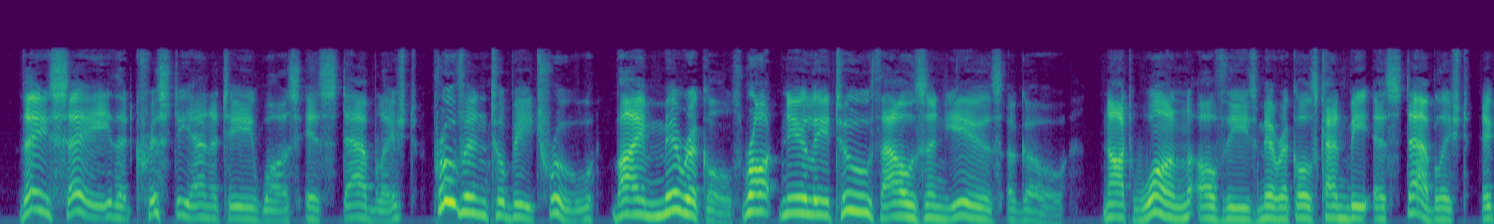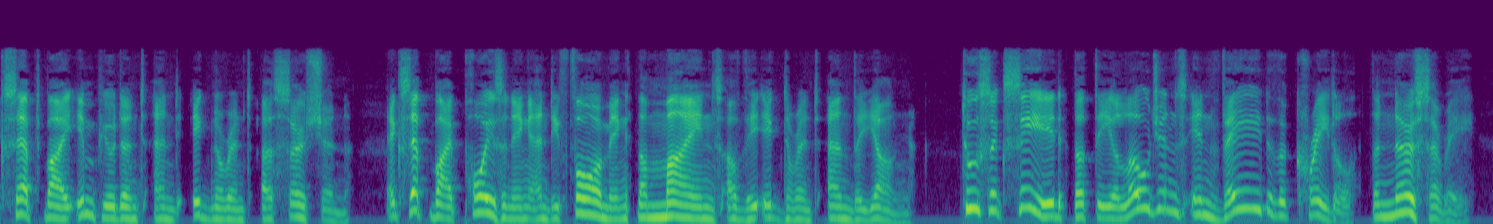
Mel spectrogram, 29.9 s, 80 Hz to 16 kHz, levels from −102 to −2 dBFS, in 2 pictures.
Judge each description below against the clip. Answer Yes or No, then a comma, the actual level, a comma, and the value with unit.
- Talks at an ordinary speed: No, slow, 110 wpm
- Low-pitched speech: No, medium, 155 Hz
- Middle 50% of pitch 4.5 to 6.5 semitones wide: Yes, average, 5.1 semitones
